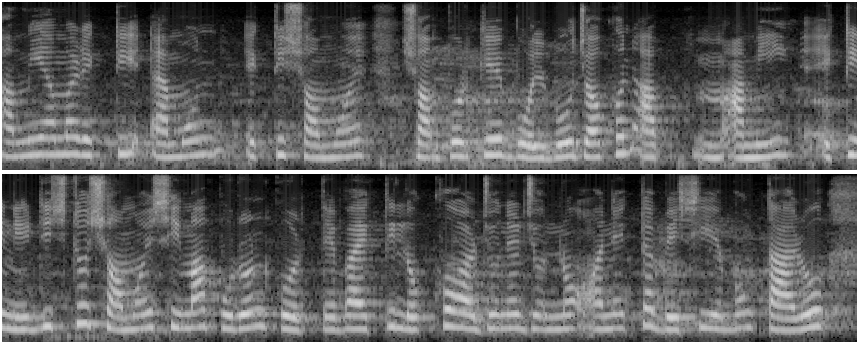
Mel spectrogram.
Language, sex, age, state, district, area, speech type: Bengali, female, 30-45, West Bengal, Paschim Bardhaman, urban, spontaneous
